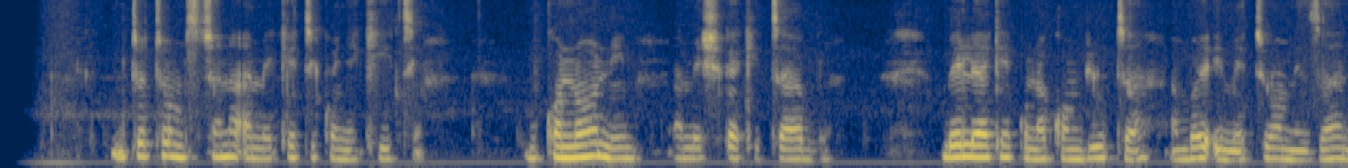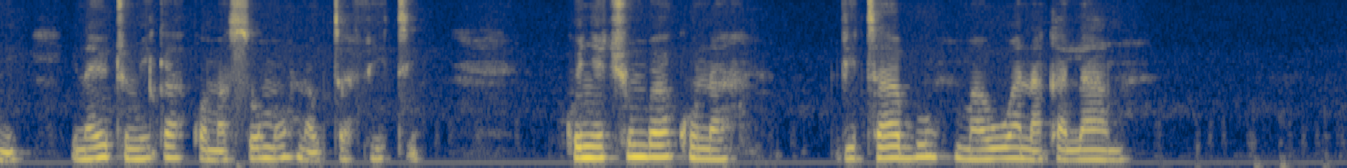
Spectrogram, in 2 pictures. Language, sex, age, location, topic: Swahili, female, 25-35, Nairobi, education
